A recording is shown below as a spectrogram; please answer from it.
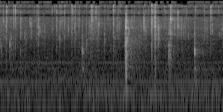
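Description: Crispy bacon fries quietly in a pan with a soft, continuous sizzle, broken by scattered sharp pops and crackles of spattering fat.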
